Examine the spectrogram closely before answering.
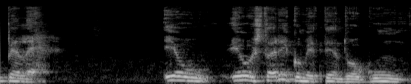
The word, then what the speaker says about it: Pelé: falo que sou brasileiro peli como eles pronunciam Pelé né Eh Só que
